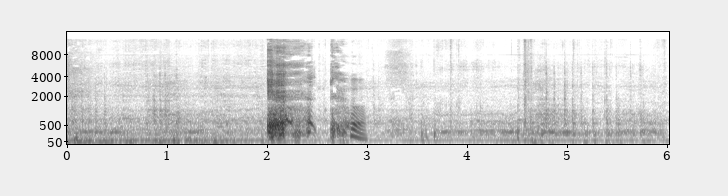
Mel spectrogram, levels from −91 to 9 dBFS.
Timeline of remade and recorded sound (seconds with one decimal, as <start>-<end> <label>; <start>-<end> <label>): 0.0-2.3 recorded; 2.3-3.9 remade; 3.9-6.0 recorded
